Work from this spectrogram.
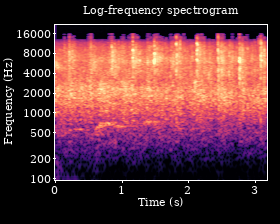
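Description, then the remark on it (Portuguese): A church audience claps continuously as people come forward to the front, a dense, steady patter of many hands with scattered sharper claps. It holds at an even level throughout with no clear break. “Tá chegando mais, vamos aplaudir mais.”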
